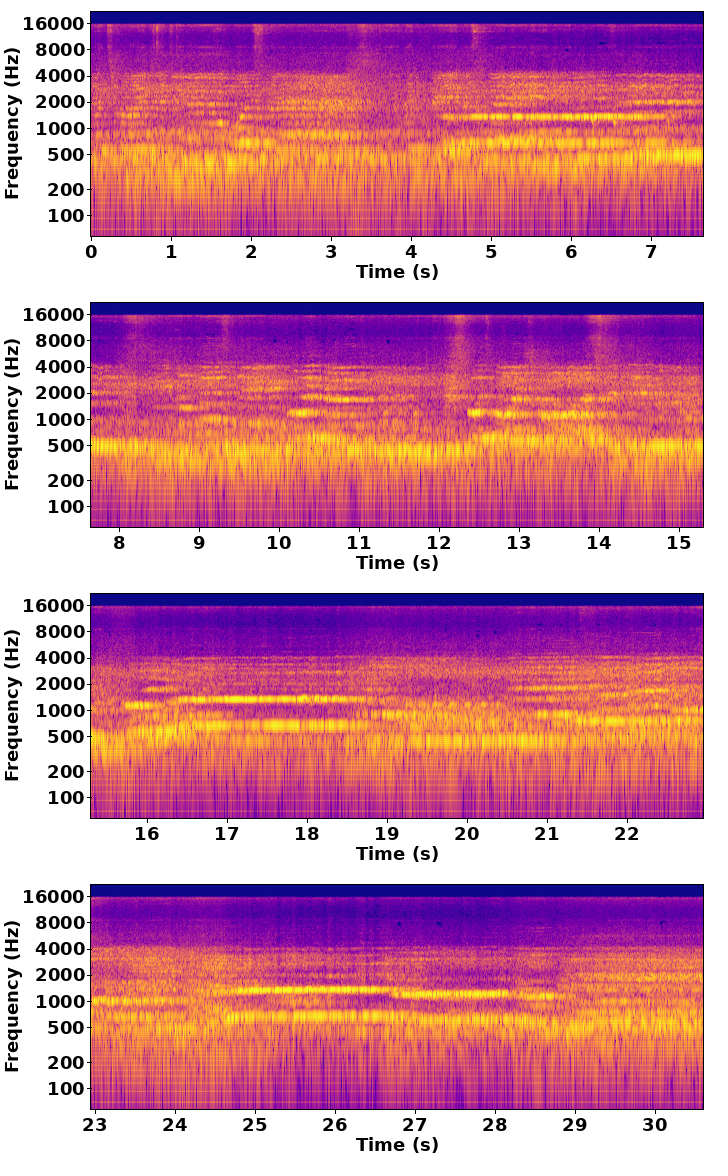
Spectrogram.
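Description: Mixed choir of men's and women's voices singing a sacred song in harmony, with long held notes.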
